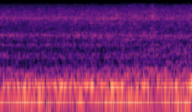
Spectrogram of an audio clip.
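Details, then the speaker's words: Old Kia Soul, after replacing a rotted exhaust pipe and manifold studs: low, even engine hum, exhaust quiet with only a barely audible leak remaining near a bracket. "It was horrendously loud with that pipe rotted out. Yeah, you can barely hear that exhaust leak."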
